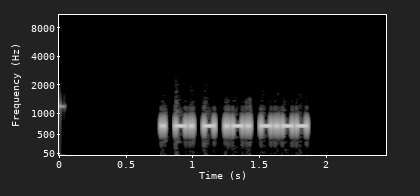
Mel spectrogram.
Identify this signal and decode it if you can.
Morse code, heard as a keyed tone, about 44 wpm, 700 Hz. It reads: ENTRY
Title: Sentences from Top 1500 Words - New Word Drill Alt - 45wpm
